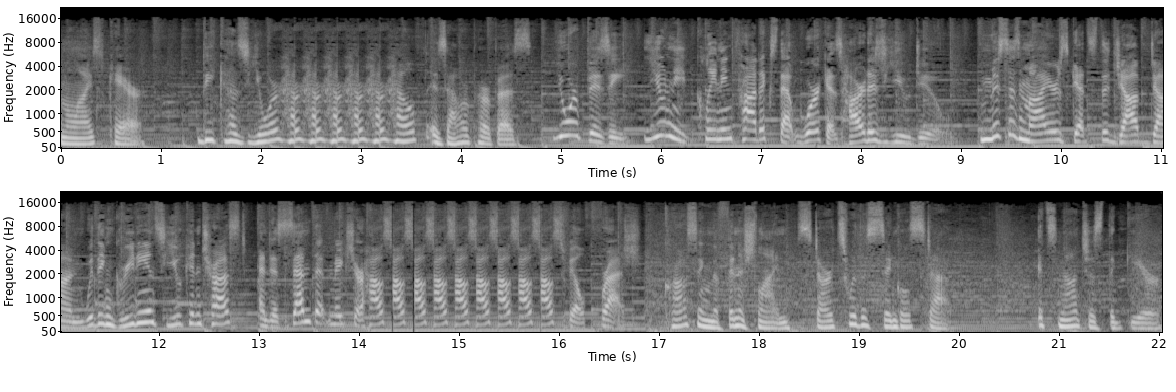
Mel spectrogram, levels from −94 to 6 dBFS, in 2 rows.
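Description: From 2.34 to 3.41 s, the audio is caught in a CD stuck on one turn. A scratch keeps knocking the laser back a track. The same 212 ms slice repeats 5 times, with a brief mute at each jump. It recurs from 14.33 to 16.03 s, now 8 times, at the same quick, even stutter.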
